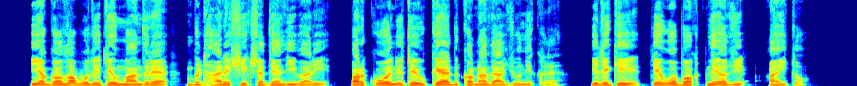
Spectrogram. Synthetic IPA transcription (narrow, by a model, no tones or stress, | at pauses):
ɪ̃jãɡɐlːaboːlit̪eːumãːn̆d̪ɾɛ | bʱɐʈʰaːɾɛʃɪkʃad̪ɛ̃ːnd̪iβaːɾi | pɐɾkoːinĩt̪eːukɛːd̪kɐɾnalɛaːd͡ʒunɪkʰɭɛ̰ | kɪlɛːkit̪eːuɔbɐkʰt̪nĩɐd͡zi | aːit̪ɔ̰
